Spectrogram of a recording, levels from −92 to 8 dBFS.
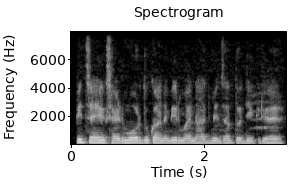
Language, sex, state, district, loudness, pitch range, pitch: Rajasthani, male, Rajasthan, Churu, -17 LUFS, 145-165 Hz, 150 Hz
